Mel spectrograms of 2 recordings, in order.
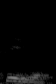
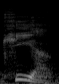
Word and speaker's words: Kyiv: Kyiv. – Kiev. – Kyiv. – Okay. We on the news we hear Kyiv, and I've been saying Kiev.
